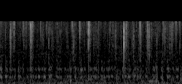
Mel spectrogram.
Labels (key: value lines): label: anthrophony, mechanical
recorder: SoundTrap 300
